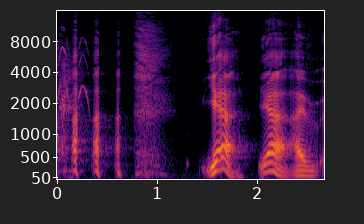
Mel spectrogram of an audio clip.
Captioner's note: both laugh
